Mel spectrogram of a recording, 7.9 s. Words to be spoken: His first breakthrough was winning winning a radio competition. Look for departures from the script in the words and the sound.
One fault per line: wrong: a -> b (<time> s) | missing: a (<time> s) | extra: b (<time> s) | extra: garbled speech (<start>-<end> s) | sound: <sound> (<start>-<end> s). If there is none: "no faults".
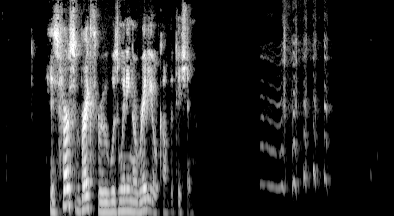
missing: winning (2.7 s)
sound: laugh (5.2-6.7 s)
